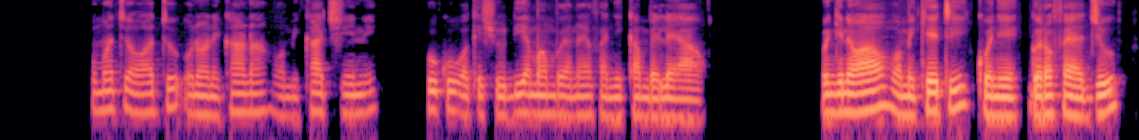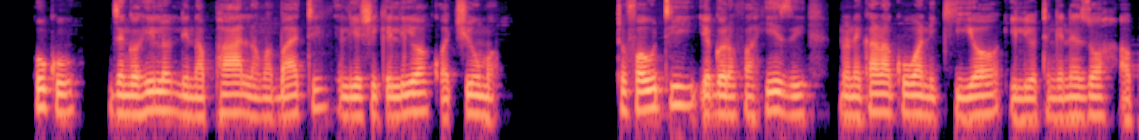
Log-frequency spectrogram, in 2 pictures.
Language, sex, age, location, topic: Swahili, male, 18-24, Kisumu, government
